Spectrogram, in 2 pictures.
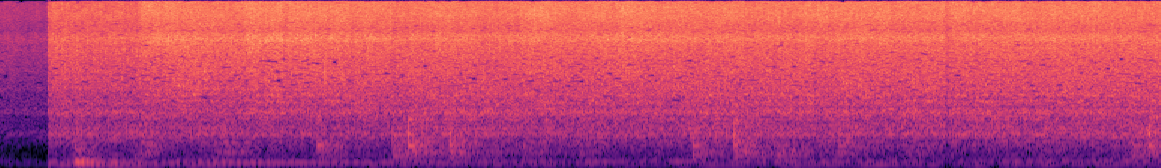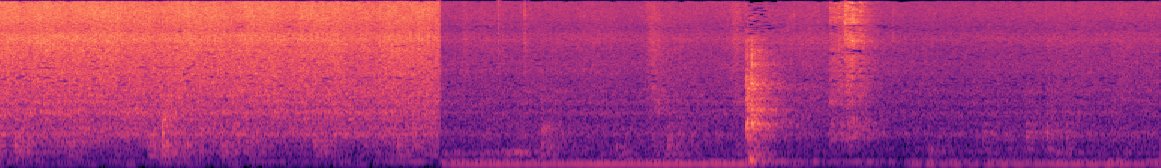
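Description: Onion, ginger, garlic and green chilli paste sizzling in hot mustard oil in a steel kadai as it is stirred with a wooden spatula. The sizzle cuts off suddenly about two-thirds of the way through, and two short knocks follow.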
